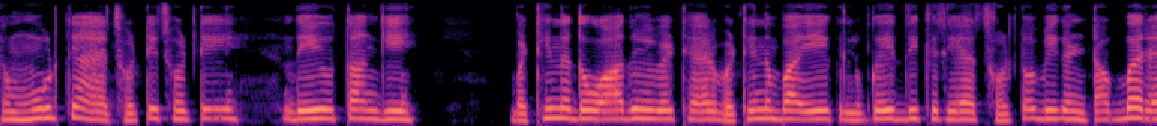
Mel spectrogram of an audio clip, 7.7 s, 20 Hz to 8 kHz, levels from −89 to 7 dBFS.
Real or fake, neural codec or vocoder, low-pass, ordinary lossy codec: fake; vocoder, 44.1 kHz, 128 mel bands, Pupu-Vocoder; 7.2 kHz; none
